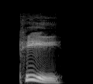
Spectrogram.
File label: p, us guy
